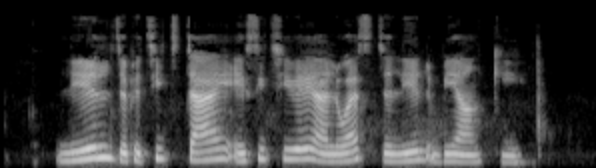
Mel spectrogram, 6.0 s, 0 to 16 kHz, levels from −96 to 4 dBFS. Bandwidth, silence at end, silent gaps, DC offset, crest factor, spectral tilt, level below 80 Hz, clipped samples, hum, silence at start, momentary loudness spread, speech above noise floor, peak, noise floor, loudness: 11.5 kHz; 0.75 s; none; under 0.1%; 18 dB; -5 dB/octave; -70 dBFS; under 0.1%; none; 0.55 s; 14 LU; 50 dB; -4 dBFS; -72 dBFS; -22 LUFS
